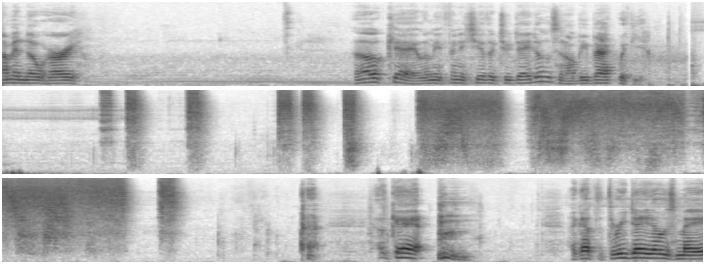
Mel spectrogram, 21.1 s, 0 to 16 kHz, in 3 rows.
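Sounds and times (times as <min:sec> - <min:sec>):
hissing bursts: 0:07.0 - 0:09.2, 0:09.8 - 0:15.9.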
